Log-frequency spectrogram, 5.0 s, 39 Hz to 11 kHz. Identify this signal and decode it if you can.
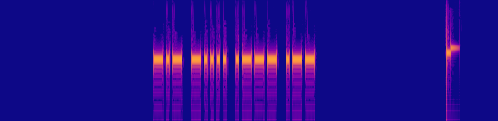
Morse code, heard as a keyed tone, about 38 wpm, 700 Hz. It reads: K6JW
